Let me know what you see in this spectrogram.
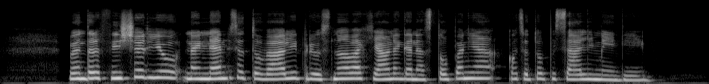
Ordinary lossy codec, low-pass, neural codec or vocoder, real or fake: none; 14.4 kHz; codec, 32 kHz, 1.9 kbps, SNAC; fake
